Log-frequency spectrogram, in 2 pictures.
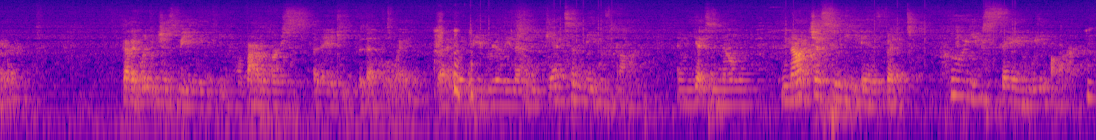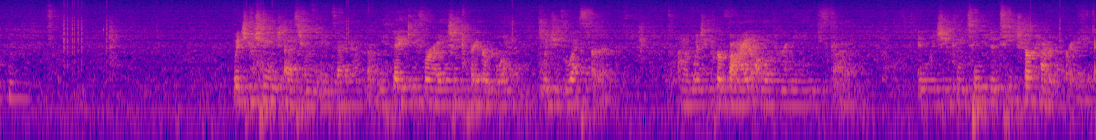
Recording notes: Please excuse the quality of sound recording — we had some mic trouble.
